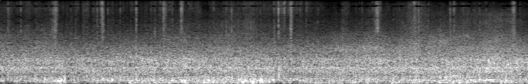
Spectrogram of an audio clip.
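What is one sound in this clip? A wet sponge rubs against a car's body.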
